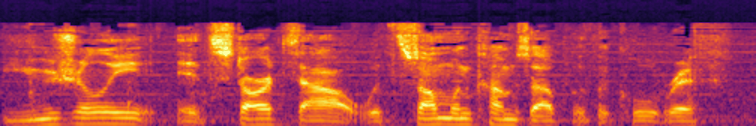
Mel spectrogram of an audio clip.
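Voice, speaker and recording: The speech has ordinary pitch variation. Noticeable background noise runs underneath. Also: man. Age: 20s. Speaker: band vocalist. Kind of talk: casual interview chat. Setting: radio studio.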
